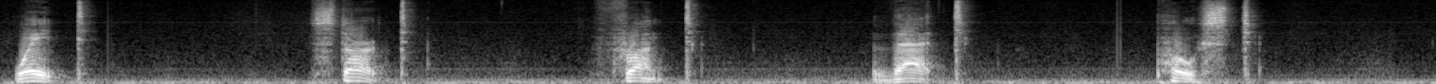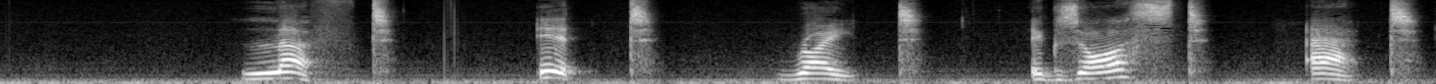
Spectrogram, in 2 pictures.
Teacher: the same staccato springing action as the D drum beat with no voice forms the light tap of the T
